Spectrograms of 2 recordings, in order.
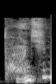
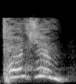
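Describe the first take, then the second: First: Rising, doubtful question; asking in disbelief. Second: Much higher, insistent order; firm command. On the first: Preacher doubting the Lord's order, a puzzled question. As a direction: check you heard it right. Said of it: "And I said". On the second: The Lord telling the preacher again, an insistent order. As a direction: repeat the order with no room for doubt. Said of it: "He said". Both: Retold or imitated.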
